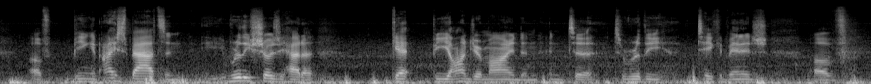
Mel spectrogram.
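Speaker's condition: No condition

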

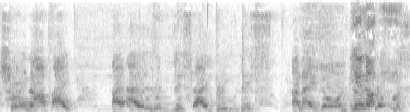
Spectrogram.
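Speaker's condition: No condition

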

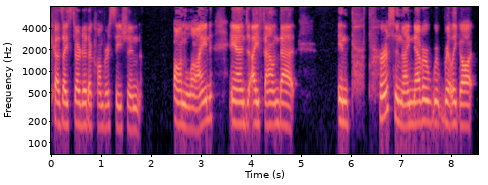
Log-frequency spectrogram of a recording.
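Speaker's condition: Stuttering; stutter since childhood, mild and controllable in childhood, later worsened, individual speech therapy at 16; current speech therapy with male therapist aiming to regain childhood control, breathing and singer/actor techniques; worse with stress, anxiety and adults, less when whispering, angry, alone; repeated sounds, blocks

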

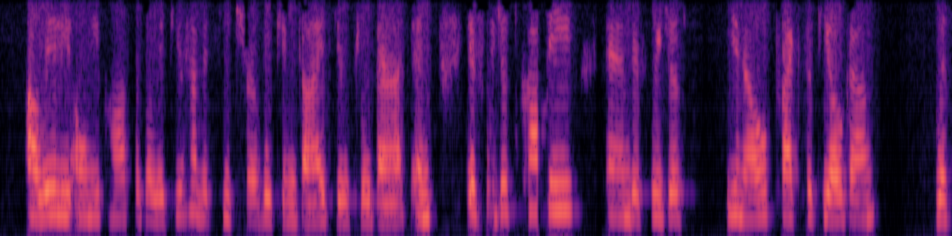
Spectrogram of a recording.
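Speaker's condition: No condition

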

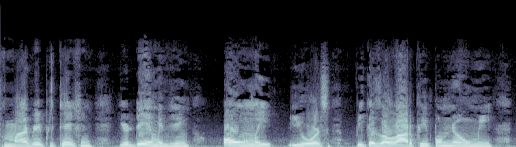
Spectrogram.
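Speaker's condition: Cerebral palsy; cerebral palsy from birth

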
